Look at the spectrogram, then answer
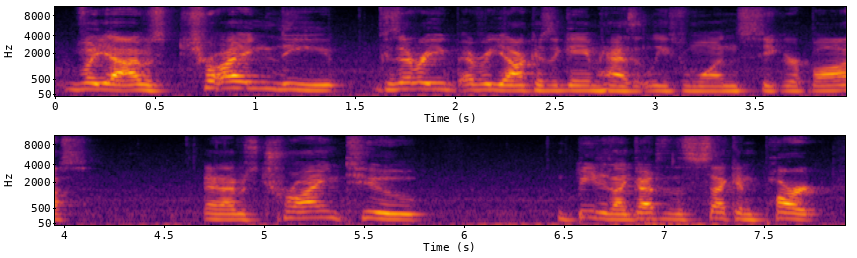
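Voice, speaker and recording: Hoarse man with a high voice, laughing. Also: brisk, a bit bright. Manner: laughs often, jokey asides. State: a little hoarse. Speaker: podcast co-host. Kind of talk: casual chat.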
